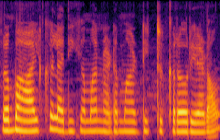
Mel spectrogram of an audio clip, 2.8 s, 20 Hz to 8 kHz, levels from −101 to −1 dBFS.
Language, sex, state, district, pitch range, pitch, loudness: Tamil, female, Tamil Nadu, Kanyakumari, 210-220 Hz, 220 Hz, -17 LUFS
